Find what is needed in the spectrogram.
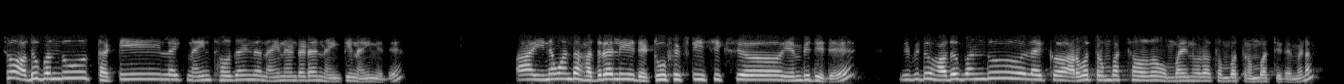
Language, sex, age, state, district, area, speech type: Kannada, male, 18-30, Karnataka, Gulbarga, urban, conversation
